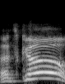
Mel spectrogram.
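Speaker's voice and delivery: high, loud, hyped cheering shout.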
